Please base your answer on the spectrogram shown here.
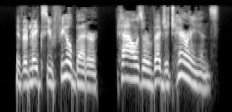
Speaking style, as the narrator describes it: Chet called up cheerfully

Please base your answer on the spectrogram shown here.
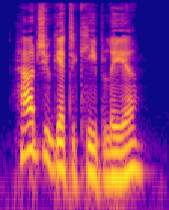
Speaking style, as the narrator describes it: Liddell asked quietly

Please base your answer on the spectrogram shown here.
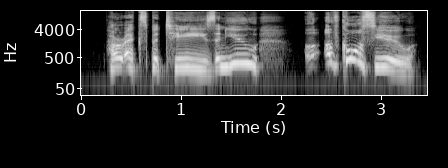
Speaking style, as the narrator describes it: he sputtered

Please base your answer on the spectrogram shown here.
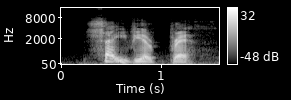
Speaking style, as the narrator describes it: laughed Merry

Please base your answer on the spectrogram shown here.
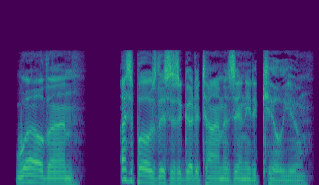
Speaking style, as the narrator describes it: Tartet said lazily

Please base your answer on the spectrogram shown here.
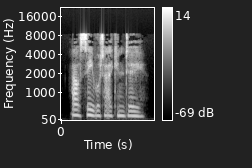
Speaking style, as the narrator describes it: Silke says in a flat voice, defeated

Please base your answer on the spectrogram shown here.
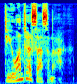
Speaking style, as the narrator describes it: he asked softly

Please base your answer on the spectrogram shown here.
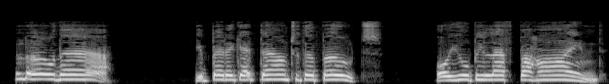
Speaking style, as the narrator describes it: I called out to him

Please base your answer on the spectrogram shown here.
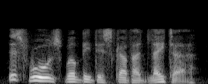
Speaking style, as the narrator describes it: he cheerfully explained

